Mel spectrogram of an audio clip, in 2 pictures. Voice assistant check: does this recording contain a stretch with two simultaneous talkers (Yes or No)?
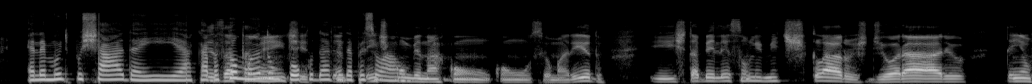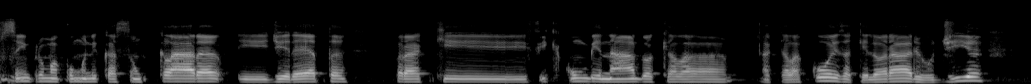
Yes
